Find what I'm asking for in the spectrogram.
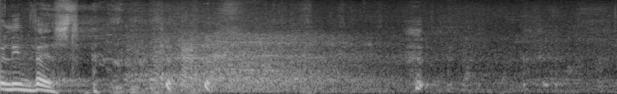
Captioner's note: laughter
